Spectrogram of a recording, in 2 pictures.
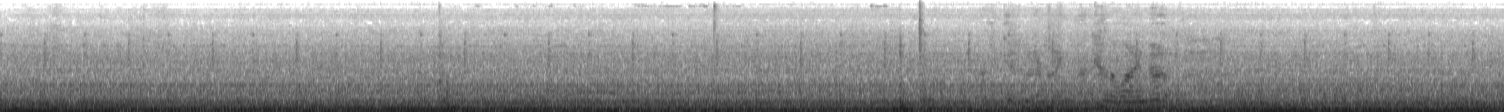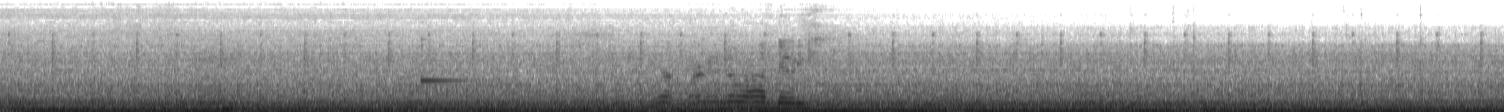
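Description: Semi truck's diesel engine running at low speed, heard from inside the cab as a steady low rumble while the truck creeps into a parking spot.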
